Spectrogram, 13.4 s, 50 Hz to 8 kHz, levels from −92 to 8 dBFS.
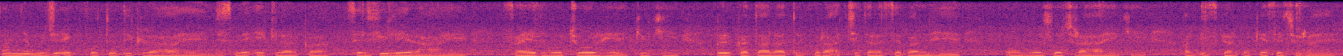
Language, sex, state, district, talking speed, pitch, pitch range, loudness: Hindi, female, Arunachal Pradesh, Lower Dibang Valley, 185 wpm, 170 Hz, 165-185 Hz, -18 LUFS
